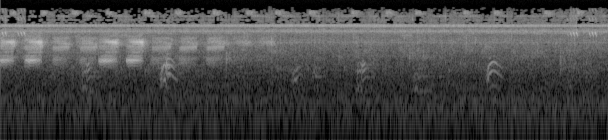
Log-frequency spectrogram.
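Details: Common tree frogs (Polypedates leucomystax) mating, one female laying eggs with two males fertilizing them; loud rapid clacking pulses in the first few seconds, then softer scattered calls and short upward chirps, with an insect hiss high above throughout.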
